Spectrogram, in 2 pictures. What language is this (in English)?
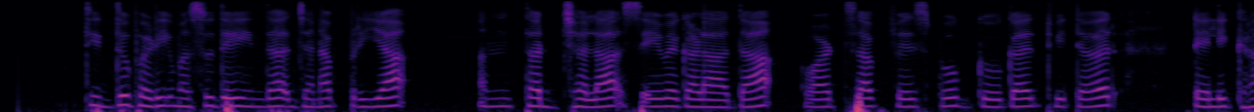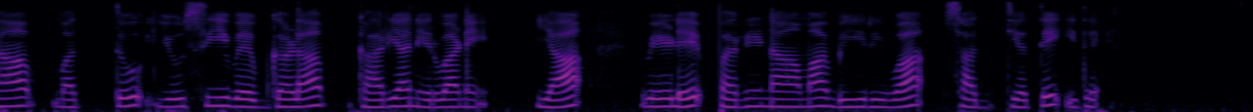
Kannada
